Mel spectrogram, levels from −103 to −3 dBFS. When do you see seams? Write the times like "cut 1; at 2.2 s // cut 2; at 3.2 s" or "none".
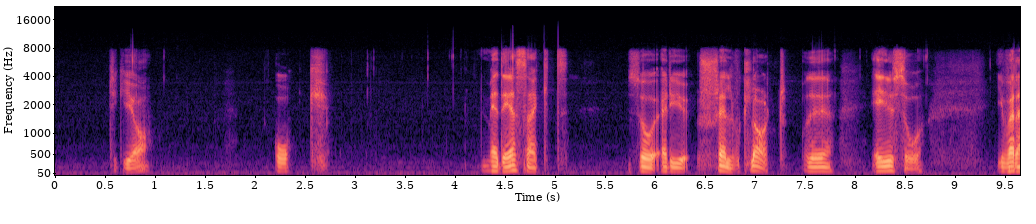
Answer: none

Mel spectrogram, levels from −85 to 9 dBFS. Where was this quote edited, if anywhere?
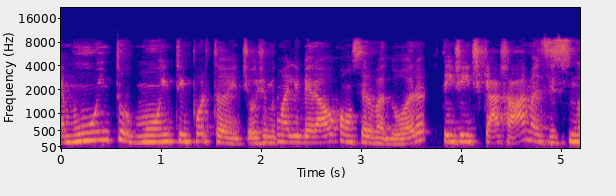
cut 1; at 2.2 s // cut 2; at 3.8 s

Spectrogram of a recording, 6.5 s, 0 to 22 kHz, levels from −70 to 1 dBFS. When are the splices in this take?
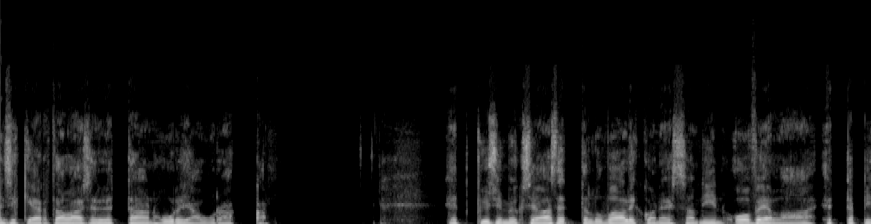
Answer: cut 1; at 5.2 s

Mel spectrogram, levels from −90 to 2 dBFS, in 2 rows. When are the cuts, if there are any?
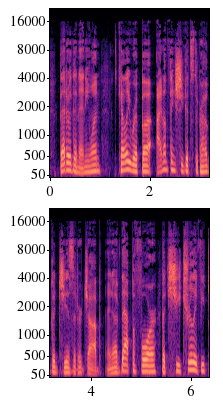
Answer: cut 1; at 3.0 s // cut 2; at 4.2 s // cut 3; at 4.6 s // cut 4; at 5.4 s

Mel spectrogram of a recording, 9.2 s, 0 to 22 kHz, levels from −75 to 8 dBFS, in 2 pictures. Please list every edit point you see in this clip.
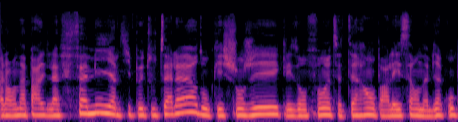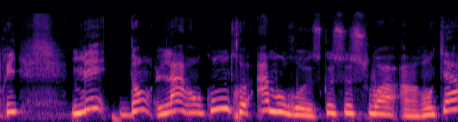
none

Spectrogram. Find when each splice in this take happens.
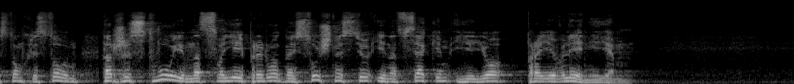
cut 1; at 1.0 s

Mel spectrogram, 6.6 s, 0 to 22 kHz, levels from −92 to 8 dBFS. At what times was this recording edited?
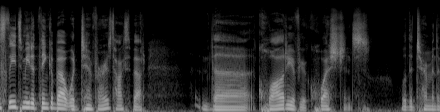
cut 1; at 1.7 s

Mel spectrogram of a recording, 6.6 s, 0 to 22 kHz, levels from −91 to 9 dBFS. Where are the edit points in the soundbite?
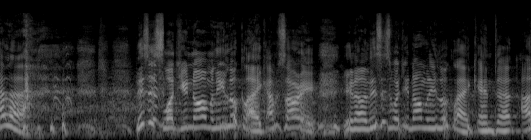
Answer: cut 1; at 2.0 s

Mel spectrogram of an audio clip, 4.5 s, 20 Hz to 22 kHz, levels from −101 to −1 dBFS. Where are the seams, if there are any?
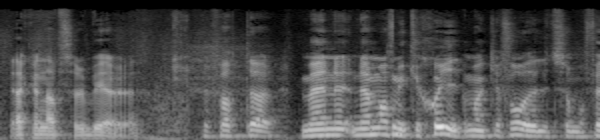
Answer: cut 1; at 1.4 s // cut 2; at 2.1 s // cut 3; at 2.9 s // cut 4; at 3.5 s

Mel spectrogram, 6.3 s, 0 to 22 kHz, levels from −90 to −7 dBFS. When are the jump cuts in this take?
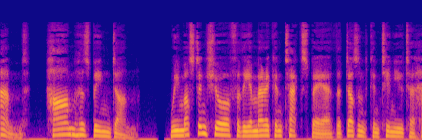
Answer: cut 1; at 2.4 s // cut 2; at 5.2 s

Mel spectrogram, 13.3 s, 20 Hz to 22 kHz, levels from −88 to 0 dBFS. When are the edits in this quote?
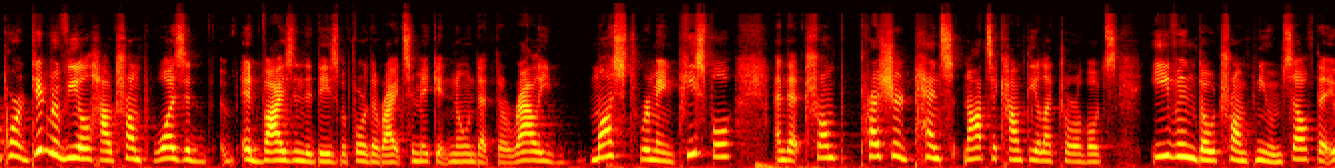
none

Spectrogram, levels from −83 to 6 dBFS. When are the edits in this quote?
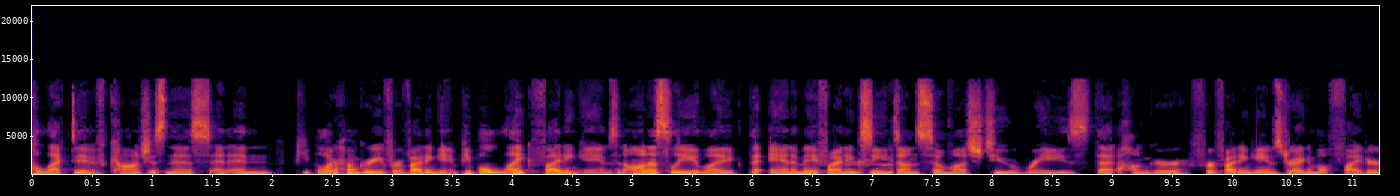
cut 1; at 2.1 s // cut 2; at 7.2 s

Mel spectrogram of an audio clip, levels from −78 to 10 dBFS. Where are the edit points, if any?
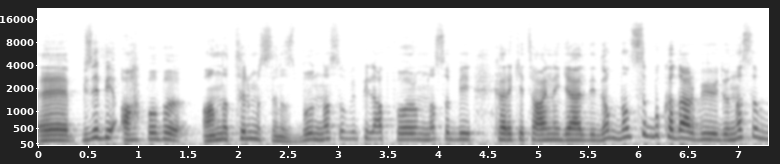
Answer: cut 1; at 4.6 s

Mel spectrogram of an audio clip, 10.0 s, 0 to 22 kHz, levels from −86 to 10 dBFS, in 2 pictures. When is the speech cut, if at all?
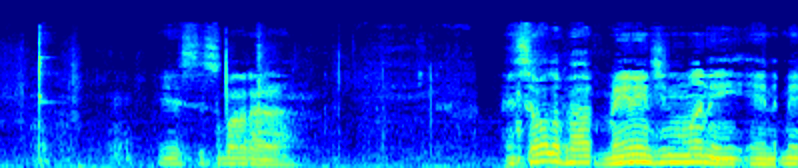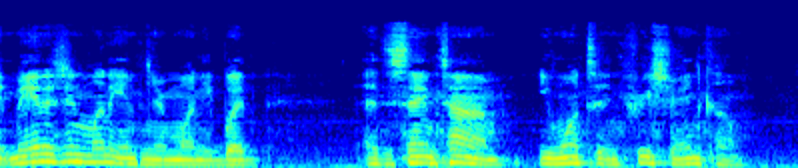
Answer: cut 1; at 0.9 s // cut 2; at 1.4 s // cut 3; at 3.0 s // cut 4; at 3.7 s // cut 5; at 4.8 s // cut 6; at 5.9 s

